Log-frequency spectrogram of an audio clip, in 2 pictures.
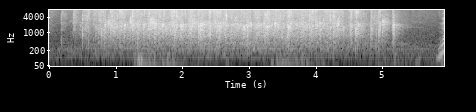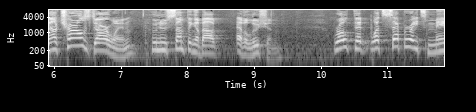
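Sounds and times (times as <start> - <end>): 
audience applause: 0.0 - 5.5
speech: 5.9 - 9.5, 10.2 - 11.8.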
